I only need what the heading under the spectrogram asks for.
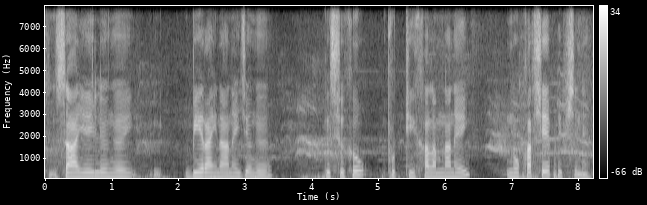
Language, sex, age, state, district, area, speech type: Bodo, female, 60+, Assam, Kokrajhar, urban, spontaneous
